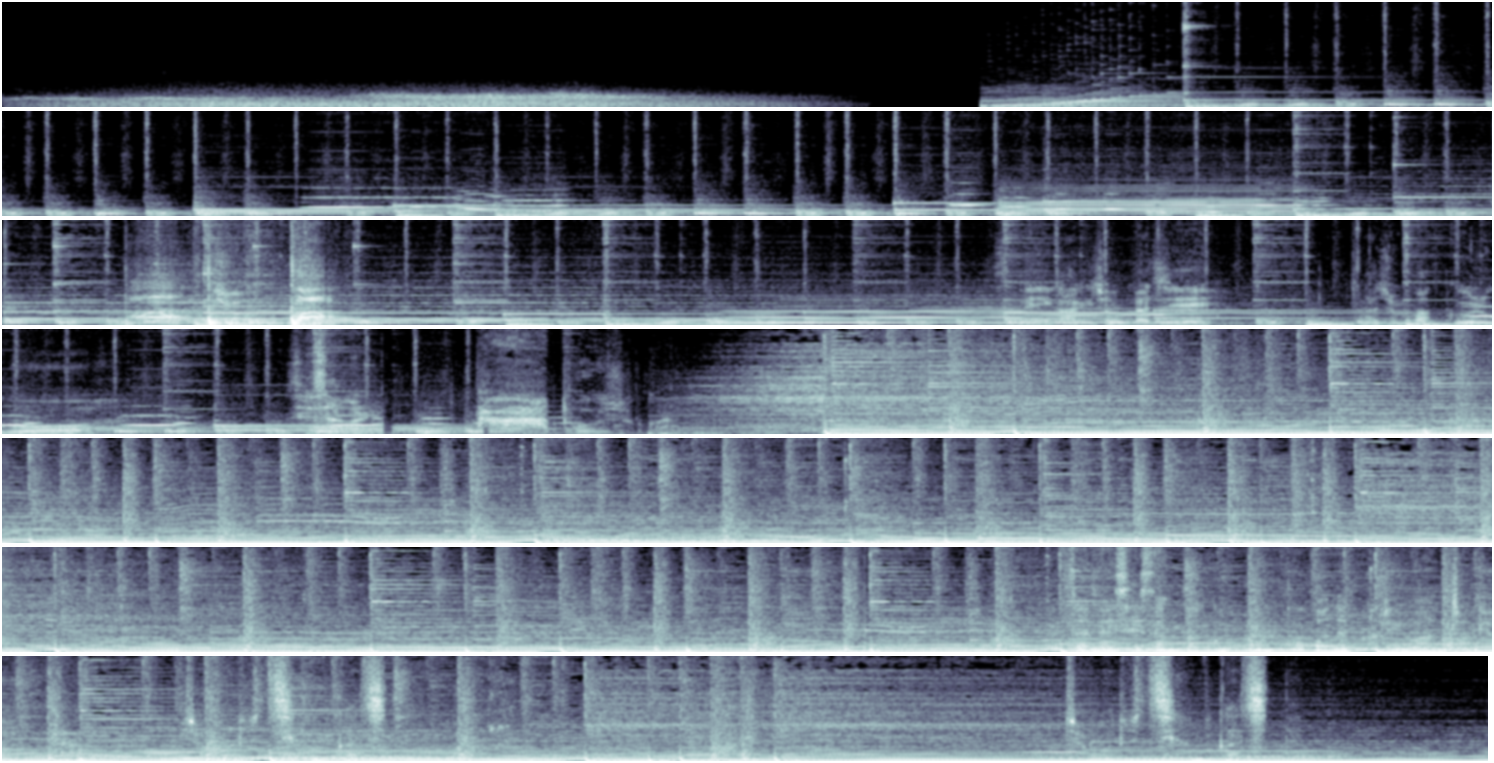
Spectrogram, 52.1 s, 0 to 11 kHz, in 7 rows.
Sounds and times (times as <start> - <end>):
Music: 4.9 - 52.1.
